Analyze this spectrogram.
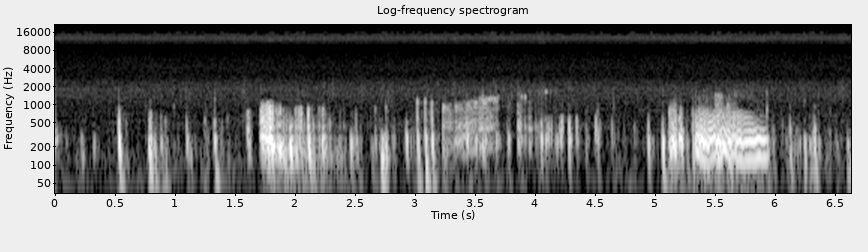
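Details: Tummy growling with diarrhea after drinking probably expired milk: loud, frequent gurgling and rumbling with bubbly pops and longer growls; hyperactive bowel sounds (borborygmi).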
